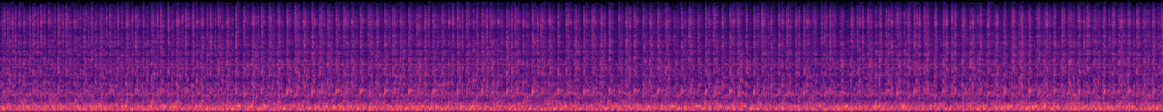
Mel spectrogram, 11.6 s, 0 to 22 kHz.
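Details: BluePrint 396 crate engine for a 1970 Camaro SS on its first run after oil priming and timing check: loud, steady, even lumpy idle beat, no knocks or ticks; no leaks, healthy.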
